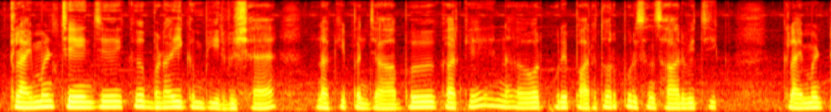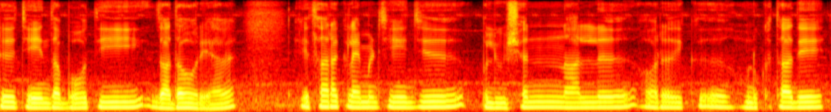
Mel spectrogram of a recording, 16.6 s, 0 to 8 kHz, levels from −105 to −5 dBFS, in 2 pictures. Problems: none marked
